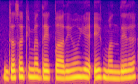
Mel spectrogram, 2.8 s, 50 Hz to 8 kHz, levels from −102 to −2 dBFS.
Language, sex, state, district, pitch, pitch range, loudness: Hindi, female, Uttar Pradesh, Jyotiba Phule Nagar, 210 Hz, 200-225 Hz, -12 LUFS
